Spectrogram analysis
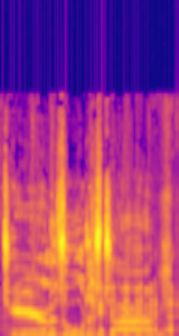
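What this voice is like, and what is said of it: Sung imitation of another singer. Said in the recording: “That's actually not a bad impression.”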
